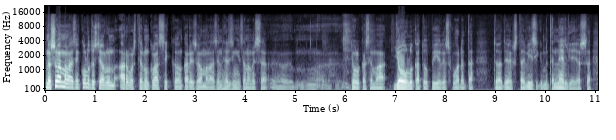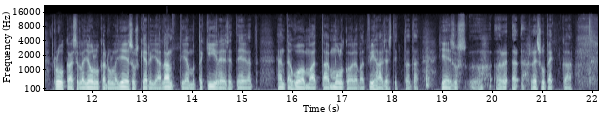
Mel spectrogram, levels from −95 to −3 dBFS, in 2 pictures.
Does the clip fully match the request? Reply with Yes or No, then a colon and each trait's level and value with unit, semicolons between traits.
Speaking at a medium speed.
No: slow, 85 wpm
